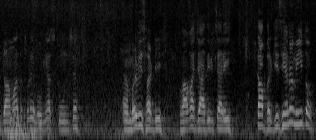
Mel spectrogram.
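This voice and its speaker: High-voiced, exclamatory Pakistani Punjabi man. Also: a little fast, darkish tone. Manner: exclamatory, repeating interjections and phrases. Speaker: vlogger. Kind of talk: casual outdoor village vlog chat. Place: outdoors on a village farm in windy, rainy weather. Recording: noisy outdoor recording, faint weather and vehicle noise.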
